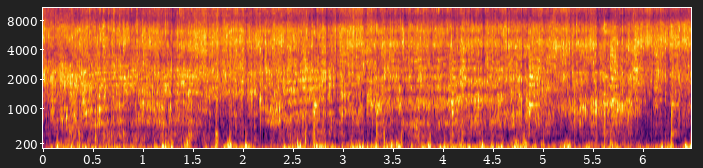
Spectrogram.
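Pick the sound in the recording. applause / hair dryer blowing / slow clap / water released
water released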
